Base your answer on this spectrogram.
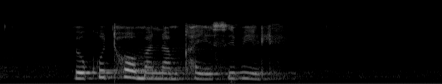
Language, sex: South Ndebele, female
